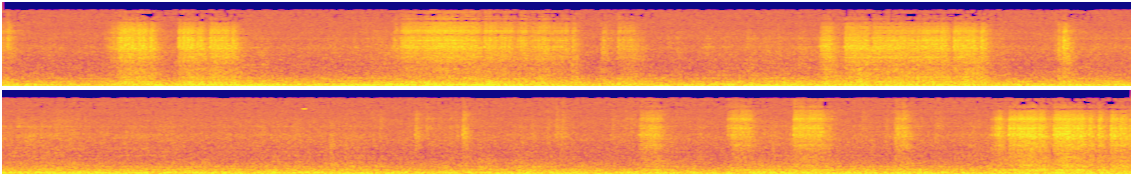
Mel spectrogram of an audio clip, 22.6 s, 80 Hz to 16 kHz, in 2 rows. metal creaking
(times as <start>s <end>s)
1.1s 2.8s, 3.8s 7.2s, 7.9s 11.8s, 14.0s 22.5s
